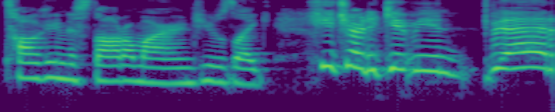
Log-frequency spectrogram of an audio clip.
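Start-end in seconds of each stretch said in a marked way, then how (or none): 2.0-3.5 high, dramatic mock accusation; dramatic victim. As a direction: play the wronged woman, hammed-up and much higher. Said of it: "being all dramatic and stuff".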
